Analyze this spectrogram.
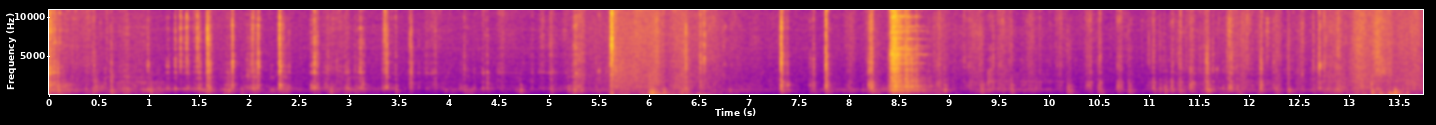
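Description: Hands handling a sheet-metal control box cover and putting its screw back in: scattered light clicks and taps, with louder knocks about six seconds in and again about eight and a half seconds in.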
